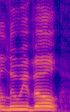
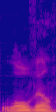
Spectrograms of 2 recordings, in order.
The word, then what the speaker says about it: Louisville: Imagine yourself with a bag of rocks in your mouth when you say Louisville, and then you'll get it right.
